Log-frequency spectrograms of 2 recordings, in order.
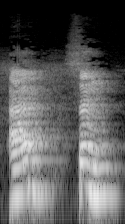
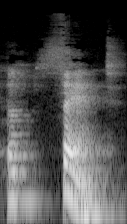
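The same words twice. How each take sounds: First: "absent" as AB-sent, strong AB, weak sent; stress on first syllable. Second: "absent" as ab-SENT, slowly, strong second syllable; small ab, then a stretched SENT in "absent"; stress on second syllable. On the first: Teacher repeats the noun absent, stressed on AB. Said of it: "Here ab becomes strong". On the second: Teacher contrasts with the verb absent, stressed on SENT. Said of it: "first syllable becomes weak and second becomes". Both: Shown as a demonstration.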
